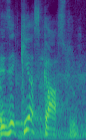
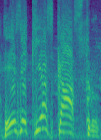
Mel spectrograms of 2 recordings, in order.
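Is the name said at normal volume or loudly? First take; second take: normal; loud. First: The name is said at normal volume. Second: The name is said more loudly.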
